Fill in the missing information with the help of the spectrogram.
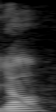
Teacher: य का उच्चारण स्थान है तालू और नासिका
